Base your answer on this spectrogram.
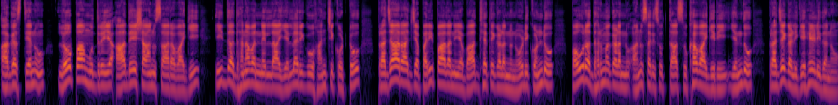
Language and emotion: Kannada, neutral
